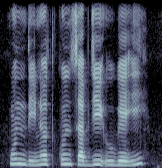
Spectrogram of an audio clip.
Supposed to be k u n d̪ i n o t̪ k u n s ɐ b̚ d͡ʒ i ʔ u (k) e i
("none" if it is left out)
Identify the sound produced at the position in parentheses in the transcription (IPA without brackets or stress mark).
ɡ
